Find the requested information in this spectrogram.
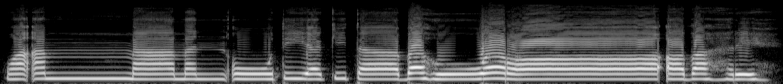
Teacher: کلمت وَأَمَّا میں میم پہ تشدید ہے تو 2 حرف کے برابر ہمیں میم کو پڑھنا ہے، کیونکہ تشدید کی اصلیت 2 حرف ہوتی ہے.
